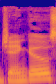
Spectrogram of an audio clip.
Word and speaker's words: Django: So Bixley is on Twitter at Bixley Django. So that's B-I-X-L-Y. And then there's a silent D in there. So it's D-J-A-N-G-O, Bixley Django.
